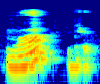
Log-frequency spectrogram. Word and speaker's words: মধু: তাহলে আদ্য অ এর পরে যদি উ ধ্বনি থাকে, নিয়ম অনুযায়ী কি হবে, আদ্য অ এর উচ্চারণ ও এর মতো হবে, অর্থাৎ আমরা ম এর সাথে যে অ রয়েছে তাকে ও বৎ উচ্চারণ করলে বা ও এর মতো উচ্চারণ করলে এটা কেমন হয়? ম ওকার হয়, মধু।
